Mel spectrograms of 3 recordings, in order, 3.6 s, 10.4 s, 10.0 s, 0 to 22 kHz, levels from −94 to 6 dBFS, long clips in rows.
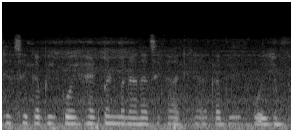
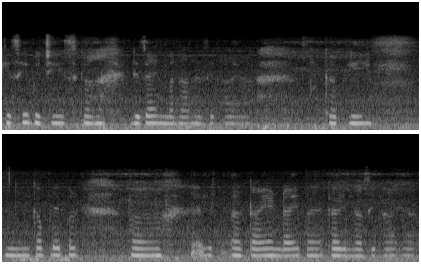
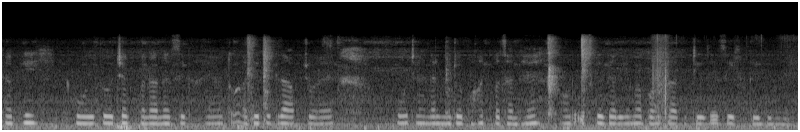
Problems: constant background noise, low volume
